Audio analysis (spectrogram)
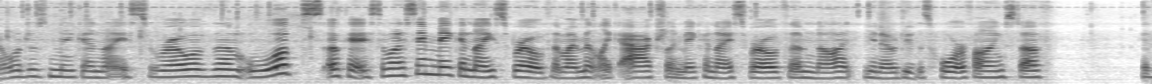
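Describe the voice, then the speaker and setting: A woman's voice: on the high side, darkish tone, slight background noise. A woman streaming a colony-building game, chatting casually with rambling, self-deprecating asides. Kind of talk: casual gameplay commentary.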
